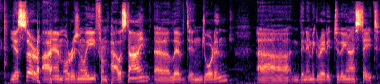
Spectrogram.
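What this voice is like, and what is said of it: Middle Eastern accented English. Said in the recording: “You have an accent, and you look like you might be from the Middle East.”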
